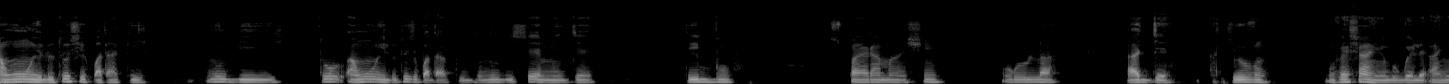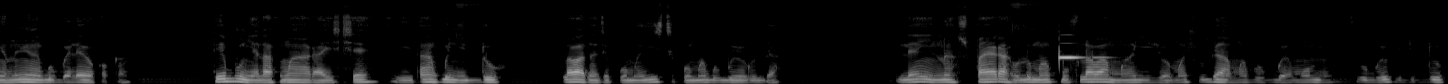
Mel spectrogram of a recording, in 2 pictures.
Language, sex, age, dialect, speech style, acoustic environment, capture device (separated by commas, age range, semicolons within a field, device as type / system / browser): Yoruba, male, 25-34, Nigeria - Nigerian Standard, relaxed; focused, silence, mobile / Linux / Chrome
